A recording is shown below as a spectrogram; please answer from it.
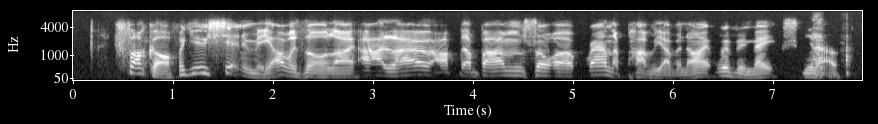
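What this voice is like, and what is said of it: Put-on Cockney accent. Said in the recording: “You do a Cockney accent ... That was good. That was really good.”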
